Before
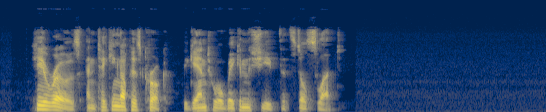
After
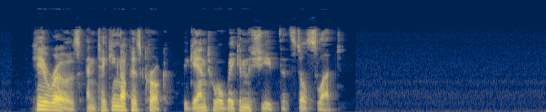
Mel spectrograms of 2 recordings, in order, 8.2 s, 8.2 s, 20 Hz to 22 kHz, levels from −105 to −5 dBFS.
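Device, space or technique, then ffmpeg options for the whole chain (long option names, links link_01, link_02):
low shelf boost with a cut just above: -af "lowshelf=frequency=90:gain=5,equalizer=frequency=220:width_type=o:width=0.64:gain=-5.5"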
